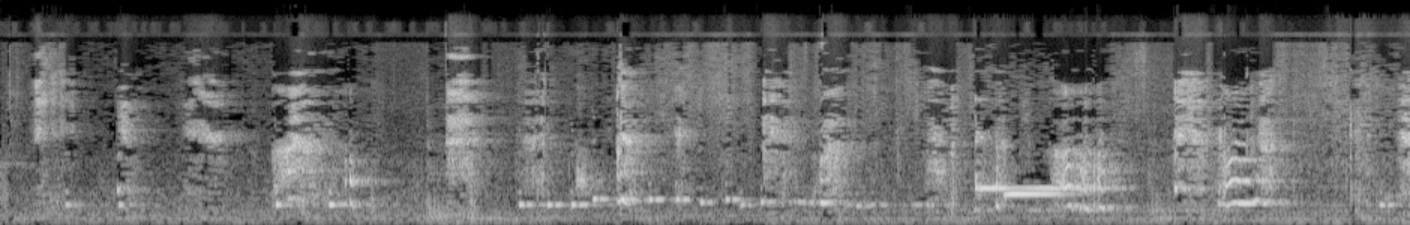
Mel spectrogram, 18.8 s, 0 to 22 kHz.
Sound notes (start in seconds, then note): 0.3 crying; 13.0 doorbell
